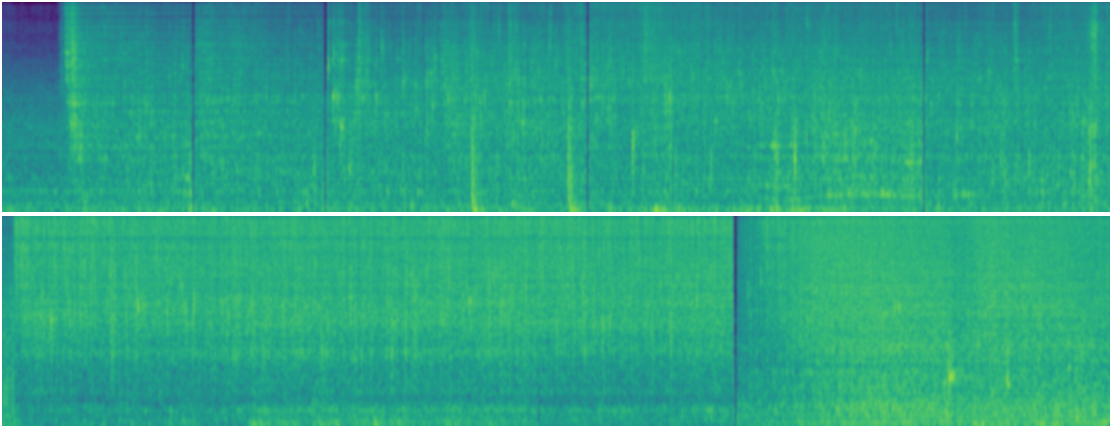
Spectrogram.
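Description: Hot oil crackling quietly in a stainless steel frying pan, then about halfway through, loud steady sizzling as raw chicken pieces fry in the oil. Near the end, after a short break, the sizzling goes on as a ground spice paste is stir-fried with a wooden spatula.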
